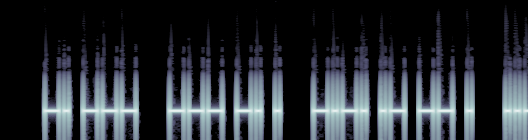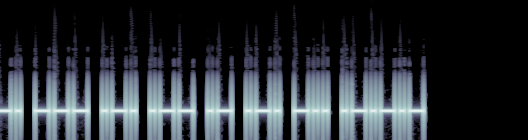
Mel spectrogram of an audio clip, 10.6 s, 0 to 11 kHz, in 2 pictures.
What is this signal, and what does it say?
Morse code, heard as a keyed tone, about 25 wpm, 700 Hz. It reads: NO ONE CAME FORWARD.
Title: Sentences from Top 1300 Words 25wpm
